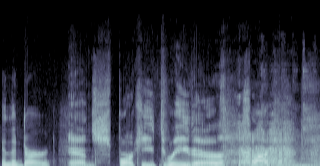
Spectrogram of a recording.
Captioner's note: laughs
